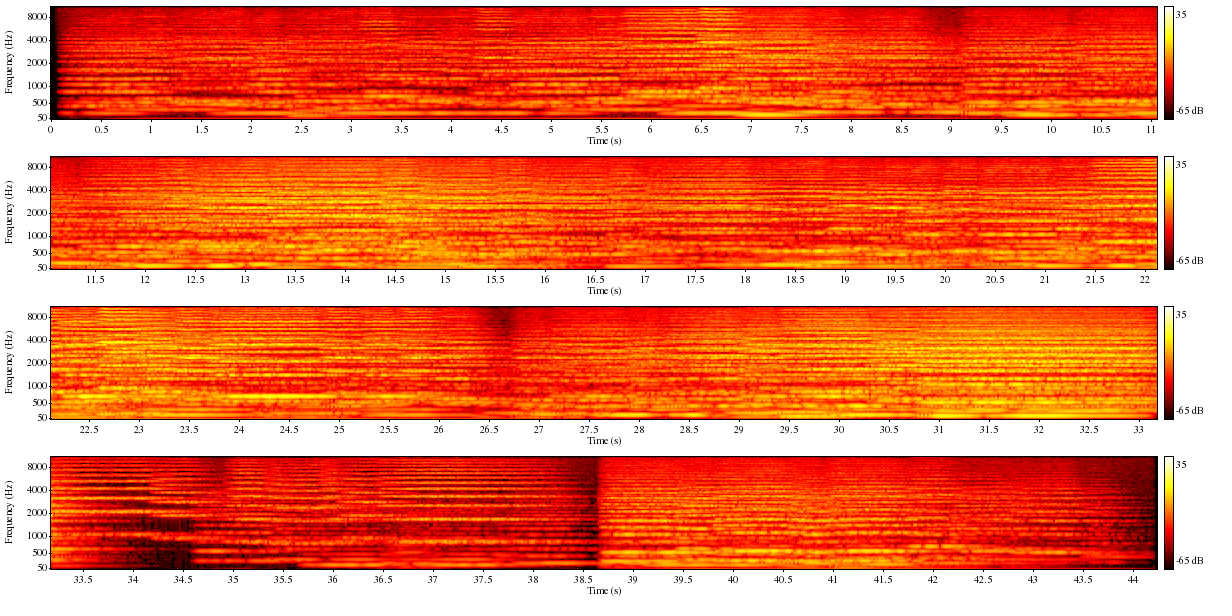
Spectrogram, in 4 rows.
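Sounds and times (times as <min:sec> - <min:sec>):
string orchestra: 0:00.1 - 0:44.2.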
